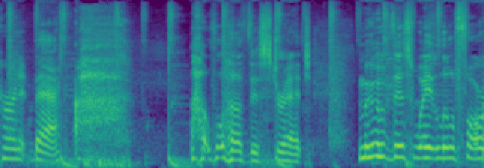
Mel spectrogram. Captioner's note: sighs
